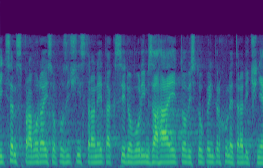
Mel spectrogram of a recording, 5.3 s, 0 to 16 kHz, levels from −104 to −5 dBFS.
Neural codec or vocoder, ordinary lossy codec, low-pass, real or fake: none; MP3, 48 kbps; 7.2 kHz; real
